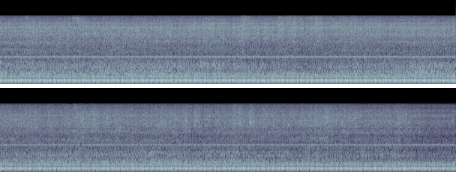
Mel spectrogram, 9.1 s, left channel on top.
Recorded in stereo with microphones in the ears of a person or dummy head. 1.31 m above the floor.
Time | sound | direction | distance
0.0 | an engine running | 20° left (ahead or behind) | ?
